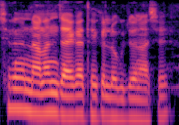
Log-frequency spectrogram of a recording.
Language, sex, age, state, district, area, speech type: Bengali, male, 30-45, West Bengal, Birbhum, urban, spontaneous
